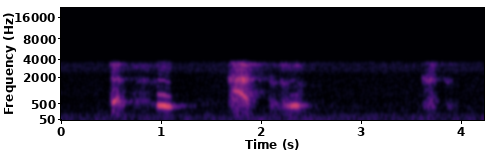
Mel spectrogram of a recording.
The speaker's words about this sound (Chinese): 啊，那我们现在不哭了，行吗？还是说，还是说你需要我给你时间让你哭一会儿？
